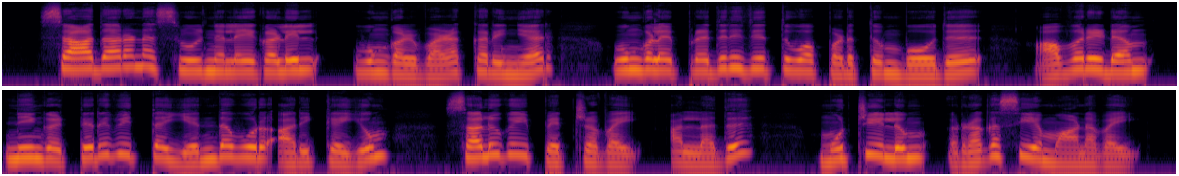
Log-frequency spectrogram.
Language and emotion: Tamil, neutral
